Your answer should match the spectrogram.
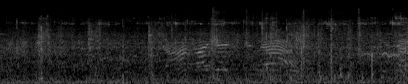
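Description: Footsteps in slippers on a dry dirt path strewn with leaves, an uneven run of light slaps and crunches. Short high-pitched calls come in over them from about a second and a half in.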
